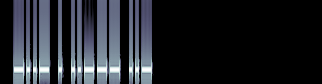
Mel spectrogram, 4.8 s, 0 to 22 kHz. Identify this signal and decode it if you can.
Morse code, heard as a keyed tone, about 25 wpm, 700 Hz. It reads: XE2U
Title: DXCC-100 Call Signs - 4 Characters - Repeated 3x - 25wpm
